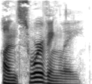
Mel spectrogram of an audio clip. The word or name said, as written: unswervingly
